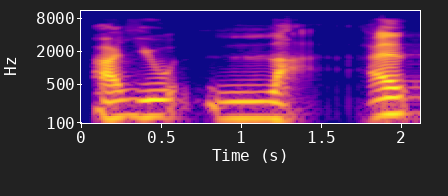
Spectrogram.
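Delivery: slow "lan" dipping then rising, like a question; third-tone tune. Shown as a demonstration. Teacher fits lan into the question, slow dipping tone. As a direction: stretch "lan" down and up after "Are you". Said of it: "the third tone".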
